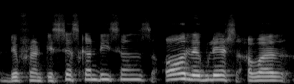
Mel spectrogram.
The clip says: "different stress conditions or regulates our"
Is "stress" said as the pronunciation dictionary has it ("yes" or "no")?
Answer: no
